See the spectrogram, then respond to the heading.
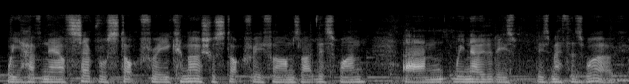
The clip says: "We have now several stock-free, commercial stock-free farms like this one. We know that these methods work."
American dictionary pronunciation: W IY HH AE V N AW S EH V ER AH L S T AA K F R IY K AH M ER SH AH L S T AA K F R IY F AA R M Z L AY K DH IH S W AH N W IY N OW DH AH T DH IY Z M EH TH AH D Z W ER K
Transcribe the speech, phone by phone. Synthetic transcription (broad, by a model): W IY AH V N AW S EH V ER AH L S T AA K F R IY K AH M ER SH AH L S T AA K F R IY F AA M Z L AY K DH IH S W AH N W IY N OW DH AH T DH IY Z M EH TH AH D Z W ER K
